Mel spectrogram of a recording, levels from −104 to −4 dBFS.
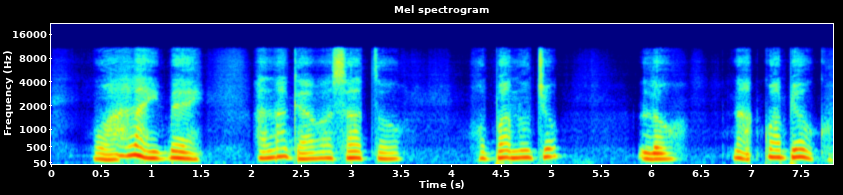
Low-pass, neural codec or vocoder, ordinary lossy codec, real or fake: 10.8 kHz; codec, 16 kHz in and 24 kHz out, 0.4 kbps, LongCat-Audio-Codec, two codebook decoder; none; fake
